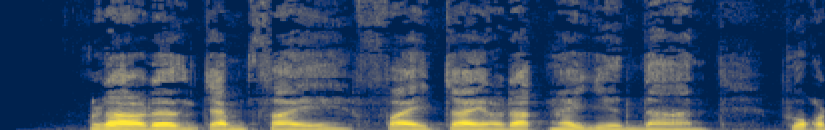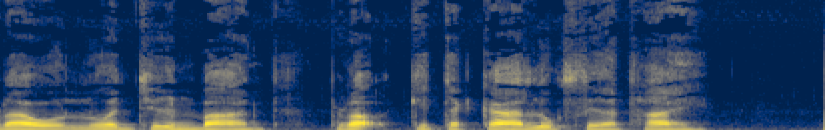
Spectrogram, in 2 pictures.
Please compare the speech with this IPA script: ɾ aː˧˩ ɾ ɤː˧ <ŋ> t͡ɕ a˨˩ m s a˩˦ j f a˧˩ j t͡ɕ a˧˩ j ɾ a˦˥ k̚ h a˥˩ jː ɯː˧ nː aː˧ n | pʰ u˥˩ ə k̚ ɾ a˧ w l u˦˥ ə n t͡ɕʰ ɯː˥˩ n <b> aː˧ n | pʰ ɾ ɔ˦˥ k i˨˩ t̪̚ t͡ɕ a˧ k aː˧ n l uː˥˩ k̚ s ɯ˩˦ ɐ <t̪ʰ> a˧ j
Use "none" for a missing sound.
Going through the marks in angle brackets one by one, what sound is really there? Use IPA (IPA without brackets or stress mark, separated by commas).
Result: ŋ, b, t̪ʰ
